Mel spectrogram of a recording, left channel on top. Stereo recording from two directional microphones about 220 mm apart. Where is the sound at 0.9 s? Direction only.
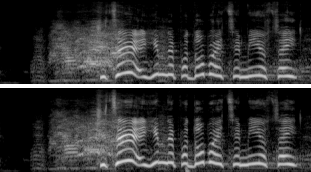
30° right (ahead or behind).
